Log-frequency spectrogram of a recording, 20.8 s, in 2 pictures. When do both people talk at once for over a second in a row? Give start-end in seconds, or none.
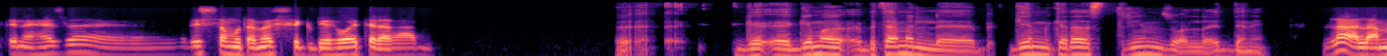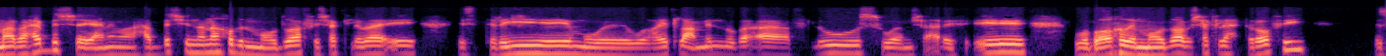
none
